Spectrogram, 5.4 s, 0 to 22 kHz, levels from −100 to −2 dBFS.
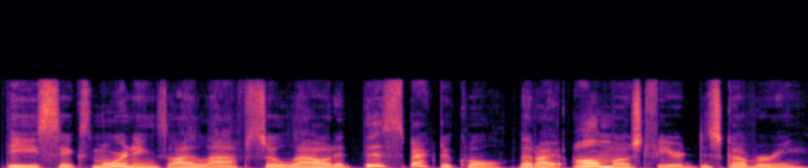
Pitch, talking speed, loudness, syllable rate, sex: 160 Hz, 165 wpm, -17 LUFS, 4.8 syllables/s, female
